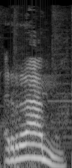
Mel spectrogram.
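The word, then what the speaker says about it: ran (乱): A letra do primeiro kanji é ran. – Não, é ran. – Ran, ran. Com R fraco, como se fala barata, né? Então, ran, ran.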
